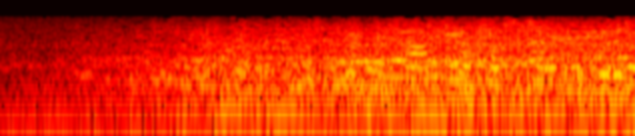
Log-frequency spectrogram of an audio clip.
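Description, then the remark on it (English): A dense crowd murmurs and chatters, many overlapping voices blending into a steady hubbub that swells slightly louder after the first second and holds busy throughout. “Cool, what a crowd.”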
